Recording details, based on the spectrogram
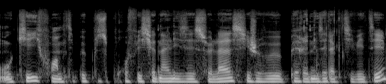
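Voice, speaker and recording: A woman with a very deep, low pitch talks on a very clean recording over a silent background. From Congo. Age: young. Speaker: home textile brand founder. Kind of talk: casual chat. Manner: halting.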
